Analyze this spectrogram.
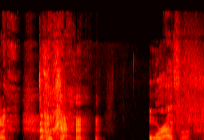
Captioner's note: chuckles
